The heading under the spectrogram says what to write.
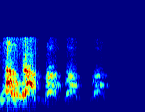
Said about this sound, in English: I'll kill you and them loud-ass motherfucking barking dogs.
